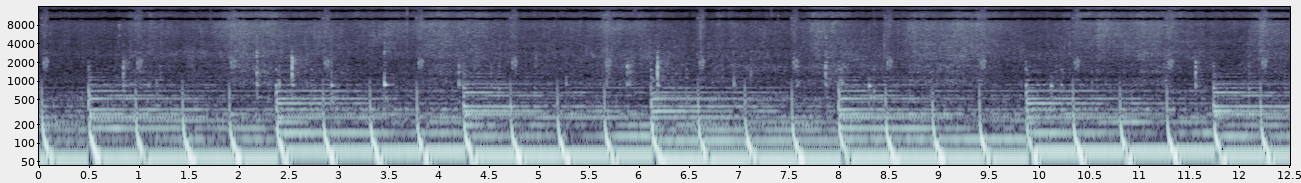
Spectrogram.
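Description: Raw chicken pieces sizzling in a hot wok with chopped onion as a spatula stirs them, under background music with a steady beat.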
